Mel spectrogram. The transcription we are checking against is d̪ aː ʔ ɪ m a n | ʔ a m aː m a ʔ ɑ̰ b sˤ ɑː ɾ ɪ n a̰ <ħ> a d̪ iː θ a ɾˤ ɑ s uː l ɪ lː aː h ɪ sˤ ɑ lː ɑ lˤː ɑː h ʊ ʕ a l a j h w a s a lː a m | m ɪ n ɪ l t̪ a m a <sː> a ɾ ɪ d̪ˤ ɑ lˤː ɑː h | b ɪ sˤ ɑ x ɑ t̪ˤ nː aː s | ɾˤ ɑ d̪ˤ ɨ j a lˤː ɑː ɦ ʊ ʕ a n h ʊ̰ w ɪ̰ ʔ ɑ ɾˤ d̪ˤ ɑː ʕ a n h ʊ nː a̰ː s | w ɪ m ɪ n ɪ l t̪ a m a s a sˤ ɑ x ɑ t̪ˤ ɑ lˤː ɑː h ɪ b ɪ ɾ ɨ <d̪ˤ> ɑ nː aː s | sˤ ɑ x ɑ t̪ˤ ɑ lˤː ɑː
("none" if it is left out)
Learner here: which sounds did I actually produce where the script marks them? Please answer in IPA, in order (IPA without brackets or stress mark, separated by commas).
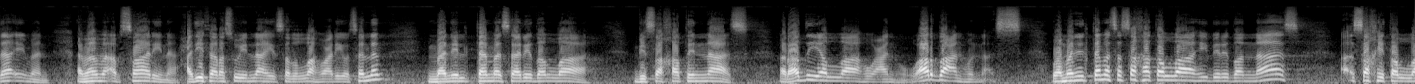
ħ, s, d̪ˤ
